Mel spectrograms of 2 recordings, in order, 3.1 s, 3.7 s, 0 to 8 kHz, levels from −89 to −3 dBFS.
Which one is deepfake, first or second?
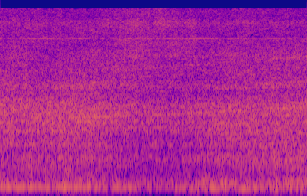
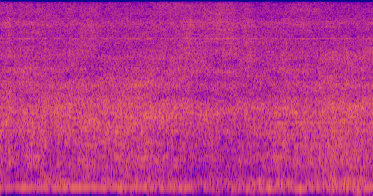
second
